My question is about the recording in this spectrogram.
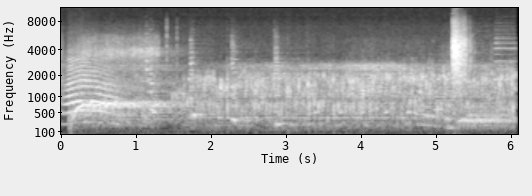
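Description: Cartoon sound effects of a fantasy time machine as its stop button is pressed: a wavering tone that bends down and back up at the start, then a dense whirring clatter, with a sharp bright burst about five seconds in.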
